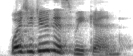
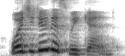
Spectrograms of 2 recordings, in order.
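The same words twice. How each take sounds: Both takes have the same delivery.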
